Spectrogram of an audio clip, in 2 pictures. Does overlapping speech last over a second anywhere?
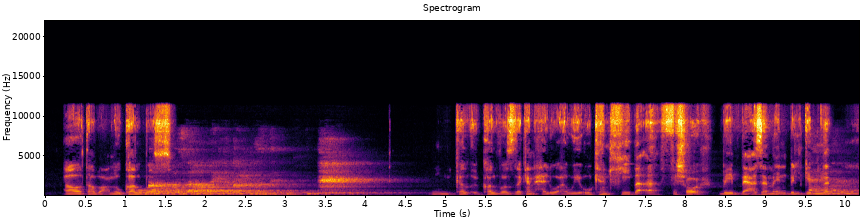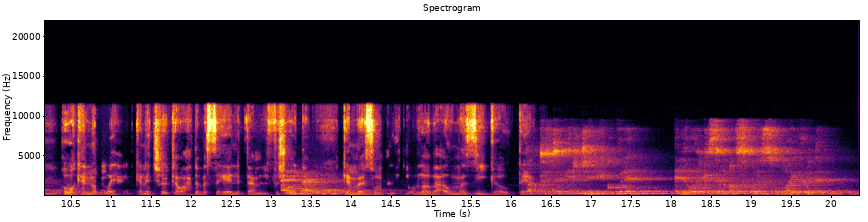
No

